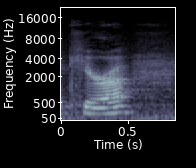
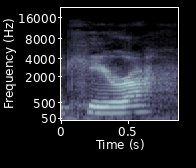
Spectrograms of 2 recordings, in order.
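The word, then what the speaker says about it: Keeragh: a g h on pronounced the same way Kira and again this can be pronounced differently all around Ireland and they could say Kira kirok kiray Kira um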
